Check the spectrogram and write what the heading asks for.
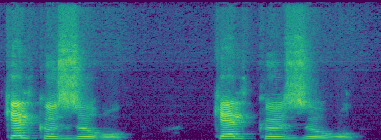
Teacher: you have an S here, which you need to link to make the liaison. Okay, here, you have to make the liaison here, and it's going to give you quelques euros.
